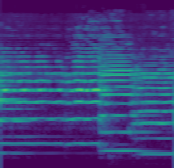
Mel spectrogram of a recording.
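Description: A single sustained violin note, E flat played with a low fourth finger, sounding clean and fairly quiet with a slight shift partway through, with no talking.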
